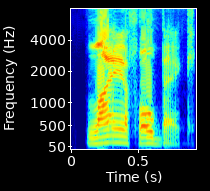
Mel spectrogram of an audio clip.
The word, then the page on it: lyophobic: American English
